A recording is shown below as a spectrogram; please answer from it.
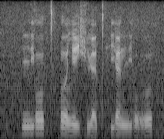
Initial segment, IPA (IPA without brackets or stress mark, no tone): n̪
